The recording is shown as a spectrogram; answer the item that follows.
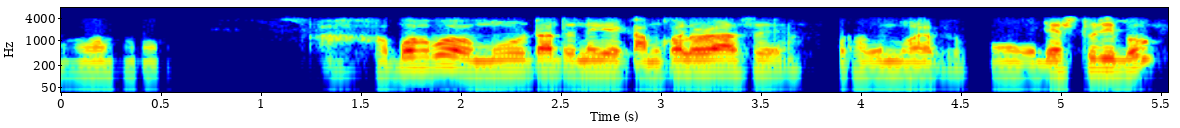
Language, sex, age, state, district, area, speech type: Assamese, male, 18-30, Assam, Tinsukia, urban, conversation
